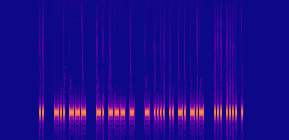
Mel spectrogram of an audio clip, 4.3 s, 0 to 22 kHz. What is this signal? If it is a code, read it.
Morse code, heard as a keyed tone, about 53 wpm, 700 Hz. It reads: I DO NOT THINK SHE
